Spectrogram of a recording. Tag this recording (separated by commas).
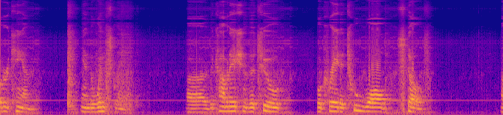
Speech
